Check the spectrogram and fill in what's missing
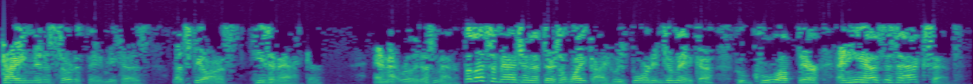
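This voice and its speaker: A man with a high, lively voice co-hosts a casual podcast, making wry jokes and arguing his points. The audio is muffled and lo-fi, with clear noise behind him. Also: quick pace. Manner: wry, joking, argumentative. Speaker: podcast co-host.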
